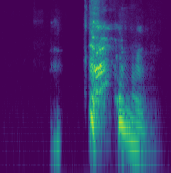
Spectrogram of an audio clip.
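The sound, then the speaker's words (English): Coughing and throat clearing from a person who has just choked on their own saliva: a short, faint catch followed by two harsh, rasping bursts close together, with no speech. “excuse me, I choked on my own spit”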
